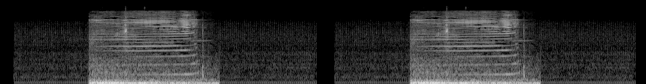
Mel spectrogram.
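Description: The same dramatic sound effect played twice, about three seconds apart: each time a deep rumble with a high, ringing pitched layer on top, lasting a little over a second and dipping in pitch just before it cuts off.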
